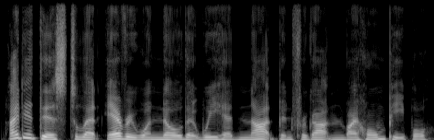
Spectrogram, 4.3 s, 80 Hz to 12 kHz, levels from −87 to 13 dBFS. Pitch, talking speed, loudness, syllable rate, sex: 180 Hz, 220 wpm, -19 LUFS, 5.4 syllables/s, female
